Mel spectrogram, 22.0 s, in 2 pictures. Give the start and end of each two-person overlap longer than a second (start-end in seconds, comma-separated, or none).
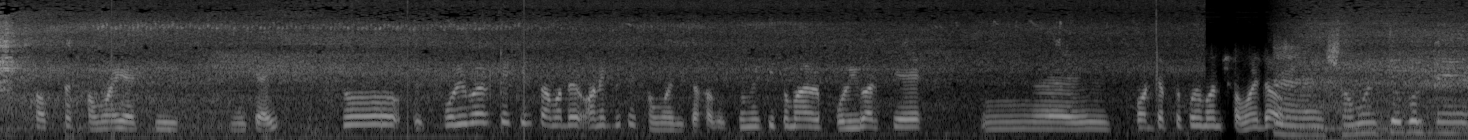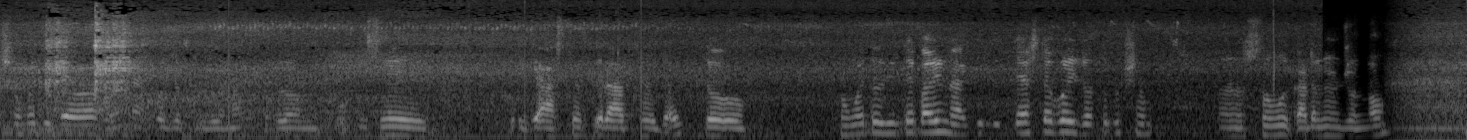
none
